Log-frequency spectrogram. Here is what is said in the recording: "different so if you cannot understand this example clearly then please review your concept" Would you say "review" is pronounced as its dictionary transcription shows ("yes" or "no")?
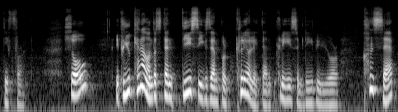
no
